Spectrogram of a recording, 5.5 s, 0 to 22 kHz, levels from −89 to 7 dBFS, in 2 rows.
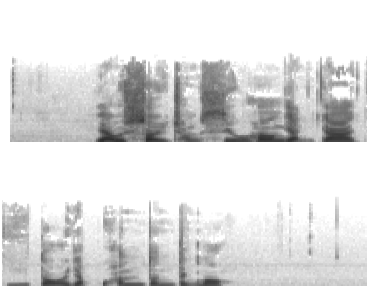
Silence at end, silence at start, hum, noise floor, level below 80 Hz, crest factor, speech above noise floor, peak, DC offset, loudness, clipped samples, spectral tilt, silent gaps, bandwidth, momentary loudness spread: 1.1 s; 0.7 s; none; -63 dBFS; -70 dBFS; 20 dB; 44 dB; 0 dBFS; under 0.1%; -20 LUFS; under 0.1%; -3.5 dB/octave; none; 13.5 kHz; 10 LU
